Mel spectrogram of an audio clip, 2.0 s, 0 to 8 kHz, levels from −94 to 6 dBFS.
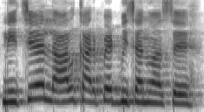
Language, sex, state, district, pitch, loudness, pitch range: Bengali, female, Assam, Hailakandi, 290 Hz, -12 LUFS, 265-310 Hz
